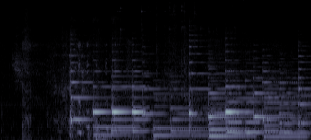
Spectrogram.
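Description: Upright piano starting to play about a second and a half in, a slow introduction of held chords with a melody over them, each note ringing and fading.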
